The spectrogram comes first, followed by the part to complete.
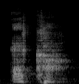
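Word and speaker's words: איכה: 통해서도 슬프다이 성이요 슬프다 히브리어 원문으로 보니까 발음이 비슷합니다 에카 에가 그러잖아요 슬픔의 노래 에가 히브리의 원문에 에카 그럽니다 카 발음이 비슷한 발음입니다 비극적인 상황을 그는 지금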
